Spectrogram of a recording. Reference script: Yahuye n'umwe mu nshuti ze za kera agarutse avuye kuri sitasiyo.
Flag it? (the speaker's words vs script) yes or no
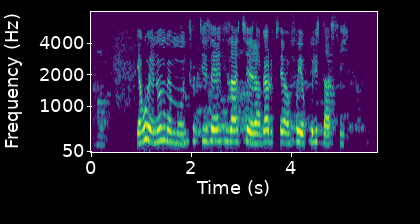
no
